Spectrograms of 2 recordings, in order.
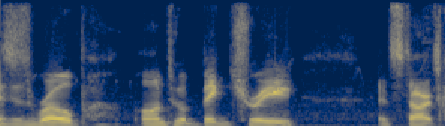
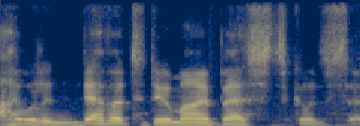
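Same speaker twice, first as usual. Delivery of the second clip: patronizing, condescending, laid on thick; 3 dB quieter than usual. Answering the gnome in character, as patronizingly as possible: patronizing. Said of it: "he says as patronizingly as possible to the gnome".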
